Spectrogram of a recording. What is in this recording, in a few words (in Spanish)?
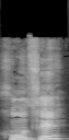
bebida, Otomí, mujer; Comida; INALI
